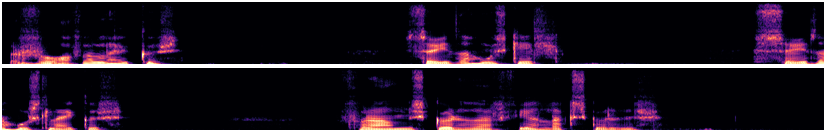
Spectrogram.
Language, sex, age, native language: Icelandic, male, 18-19, Icelandic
